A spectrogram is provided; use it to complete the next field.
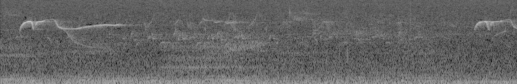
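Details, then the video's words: Eastern wood pewee singing a long, clear, slurred whistle that starts high and glides downward over about a second. A brief start of another whistle comes at the very end, over steady low background noise. "Eastern wood pewee call / song / sound"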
